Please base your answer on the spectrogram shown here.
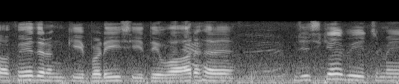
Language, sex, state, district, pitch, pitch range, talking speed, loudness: Hindi, male, Haryana, Charkhi Dadri, 165 Hz, 150-180 Hz, 150 wpm, -14 LUFS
